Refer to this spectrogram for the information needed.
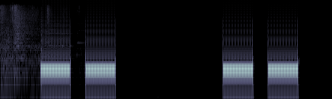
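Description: A phone line ringing on the caller's end during a call to a local writer in Seattle: two clear double-beep rings of a steady, mid-pitched tone, separated by a pause, with no one speaking.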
